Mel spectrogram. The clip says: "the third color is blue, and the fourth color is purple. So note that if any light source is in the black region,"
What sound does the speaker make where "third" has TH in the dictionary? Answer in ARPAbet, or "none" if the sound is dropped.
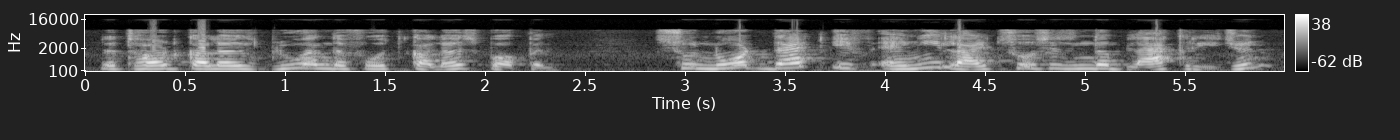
T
